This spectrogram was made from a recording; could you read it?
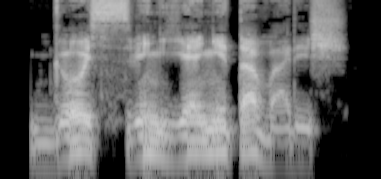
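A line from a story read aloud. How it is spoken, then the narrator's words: Snorting grunt. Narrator (Russian): хмыкнул Волошин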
